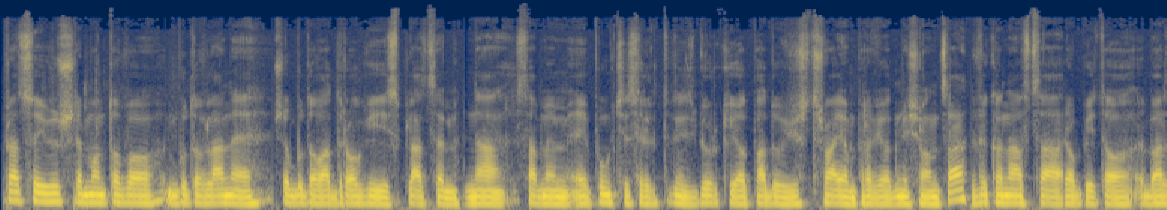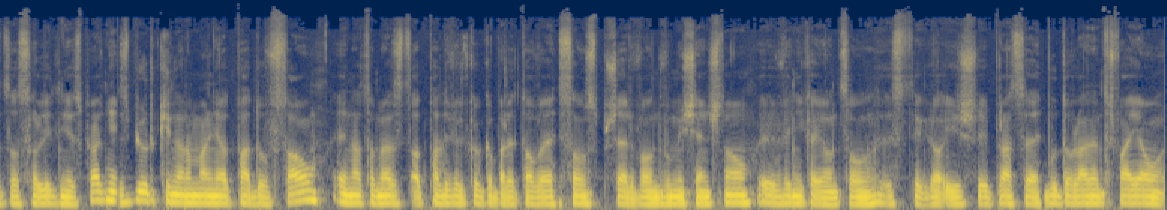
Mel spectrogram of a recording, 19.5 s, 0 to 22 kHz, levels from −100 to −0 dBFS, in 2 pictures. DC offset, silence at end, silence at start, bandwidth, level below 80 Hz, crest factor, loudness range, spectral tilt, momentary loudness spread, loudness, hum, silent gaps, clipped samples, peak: under 0.1%; 0 s; 0.05 s; 16.5 kHz; -30 dBFS; 10 dB; 1 LU; -7.5 dB/octave; 4 LU; -12 LUFS; none; none; under 0.1%; 0 dBFS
